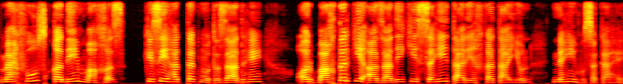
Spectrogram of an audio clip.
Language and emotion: Urdu, neutral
